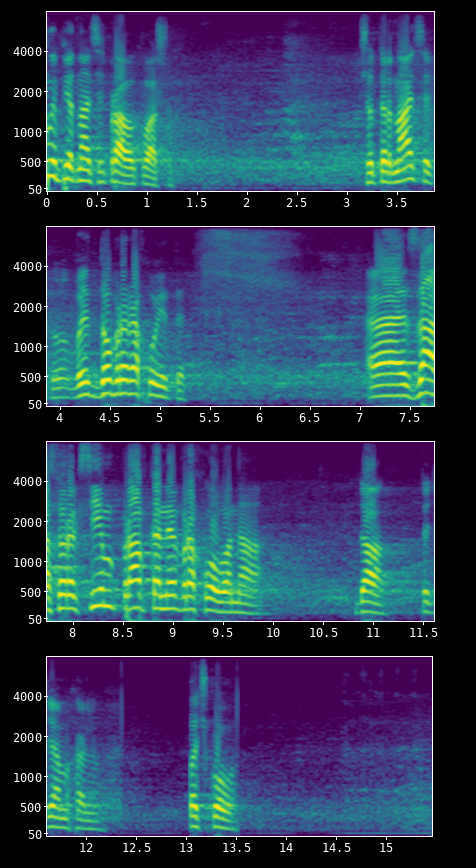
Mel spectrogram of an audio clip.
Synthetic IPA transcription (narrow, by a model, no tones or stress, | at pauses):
lɪpʲjɐt̪nɑt͡sʲːɐtʲpɾɑʋɐkʋɑ̰ʃɪx | t͡ʃɔt̪ɪrnɑt͡sʲːɐtʲʋɪd̪ɔbɾɛɾɐxujet̪ɛ | zɐsɔɾɐksʲimpɾɑwkɐnɛʋɾɐxɔʋɐnɐ | d̪ɑt̪ɐtʲjamɪxɑlʲnɔ | ɐt͡ʃkɔʋɐ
